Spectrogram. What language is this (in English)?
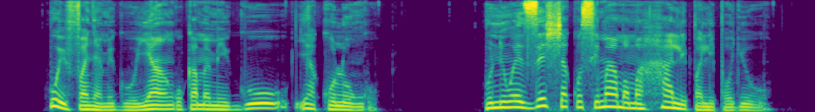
Swahili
